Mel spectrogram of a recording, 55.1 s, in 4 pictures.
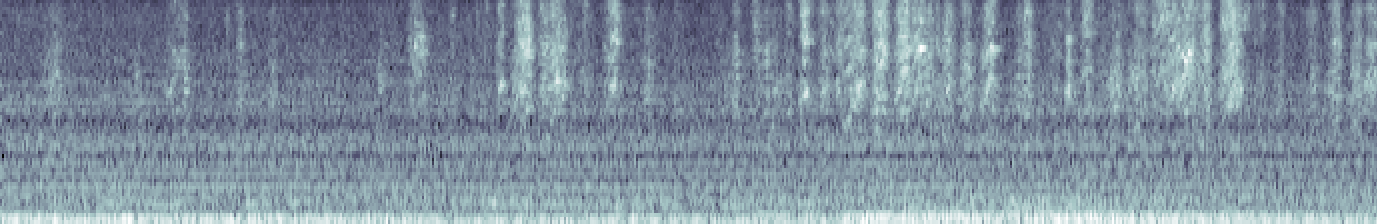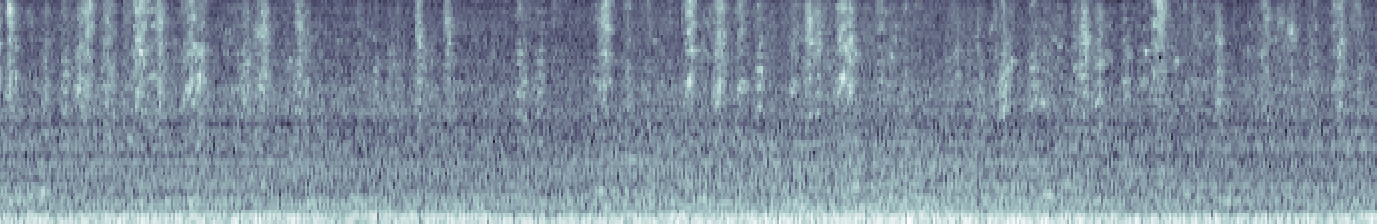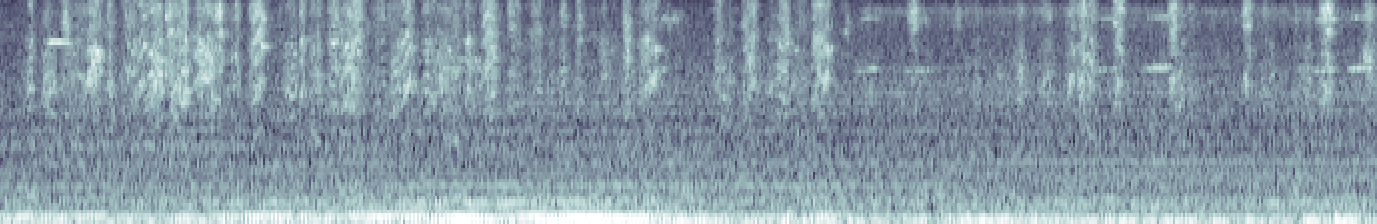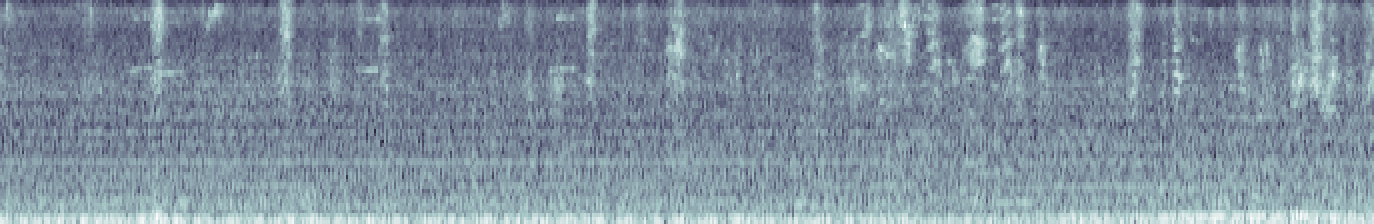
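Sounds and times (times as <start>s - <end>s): birds chirping and squawking: 0.0s - 55.0s.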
